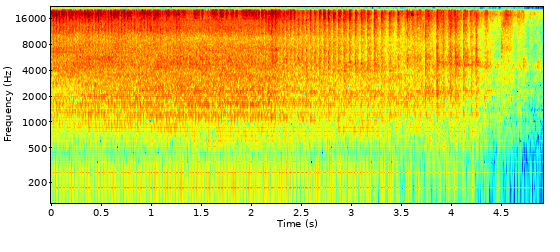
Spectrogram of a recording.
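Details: Ryobi RY903600 212cc 3600 W generator after carb kit, tune-up and oil change: steady, even single-cylinder thrum about two seconds, then cuts out and beat slows as it coasts down; runs properly, normal running.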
